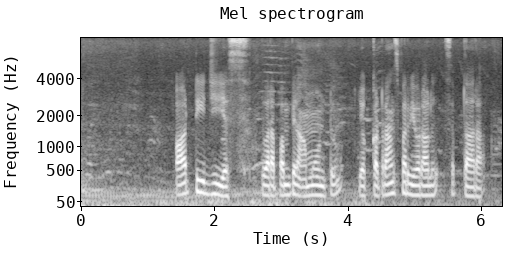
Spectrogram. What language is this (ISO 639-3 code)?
tel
